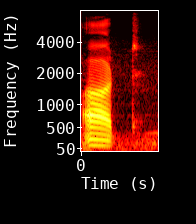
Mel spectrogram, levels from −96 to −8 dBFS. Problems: none marked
